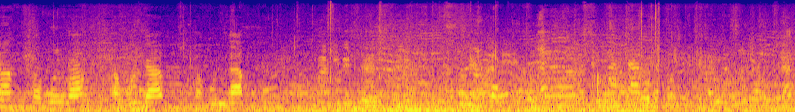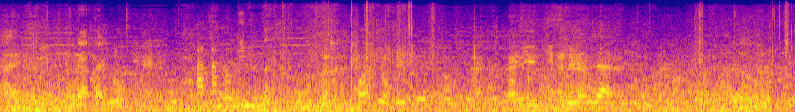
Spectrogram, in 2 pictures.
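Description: Several people talk at once in a crowd nearby.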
